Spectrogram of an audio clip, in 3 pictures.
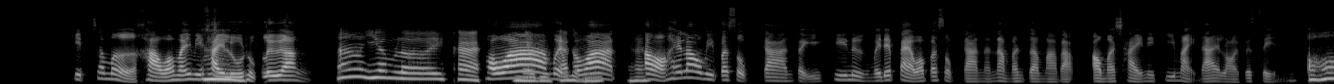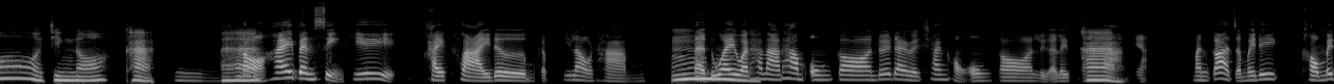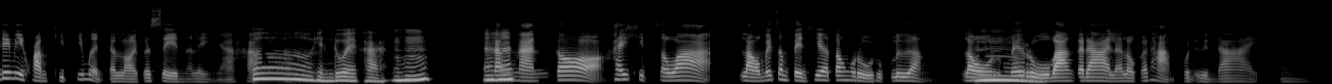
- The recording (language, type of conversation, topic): Thai, podcast, มีคำแนะนำอะไรบ้างสำหรับคนที่เพิ่งเริ่มทำงาน?
- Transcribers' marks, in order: other background noise; in English: "Direction"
